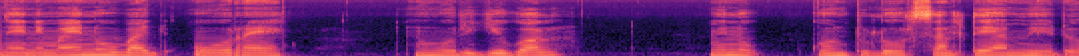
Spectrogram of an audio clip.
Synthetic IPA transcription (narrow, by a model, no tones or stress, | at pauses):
nenimajnubaɟuɾek̚ | nuŋuɾiɟiɡol | minu | kuntuluːɾsaltejamido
